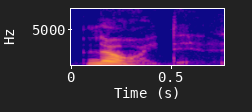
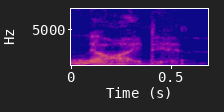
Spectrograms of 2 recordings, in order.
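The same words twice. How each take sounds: First: Said in the usual way. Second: Whispered, voiceless retold denial. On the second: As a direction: whisper it as if refusing to believe it. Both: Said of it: "I wanna be in denial".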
